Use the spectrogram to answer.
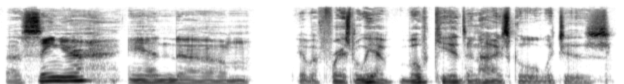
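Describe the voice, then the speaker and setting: A man's voice: low-pitched, animated, takes it slowly, creaky. A middle-aged man hosting a casual podcast chat in a studio, easygoing, with short agreeing replies. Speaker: podcast host and minister.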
